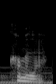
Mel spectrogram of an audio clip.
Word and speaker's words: Kamala: According to her own memoir in 2019, Kamala Harris says, it's like the punctuation mark, comma, Kamala, Kamala Harris.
